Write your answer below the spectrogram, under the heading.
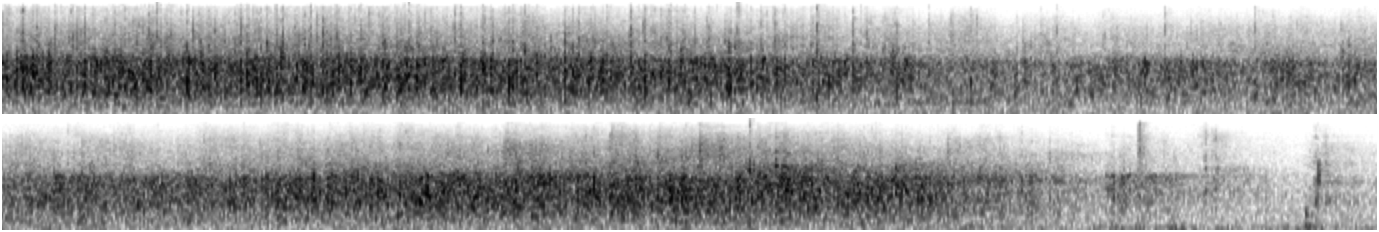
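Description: Snooker arena audience applauding a shot with steady clapping, which dies away near the end.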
